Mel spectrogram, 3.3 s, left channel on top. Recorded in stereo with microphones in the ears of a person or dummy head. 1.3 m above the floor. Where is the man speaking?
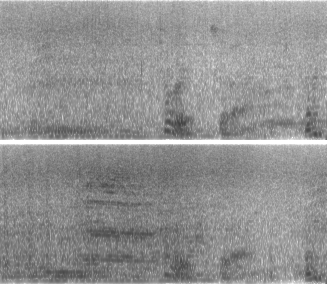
10° right (ahead or behind), 1.2 m.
